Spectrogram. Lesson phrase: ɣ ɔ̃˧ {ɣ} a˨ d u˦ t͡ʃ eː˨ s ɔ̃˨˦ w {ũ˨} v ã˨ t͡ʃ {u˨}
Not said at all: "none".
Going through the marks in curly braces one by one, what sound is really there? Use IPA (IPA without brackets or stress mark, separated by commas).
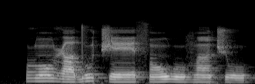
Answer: ɣ, u˨, u˨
